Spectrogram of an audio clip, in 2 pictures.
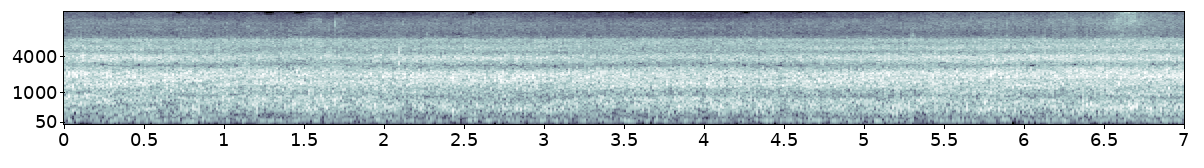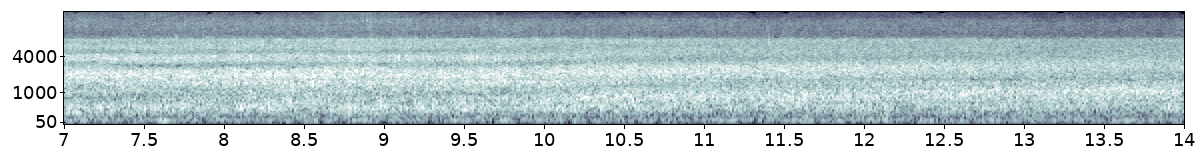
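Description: Steady rush of running stream water, its hiss slowly shifting in tone.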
